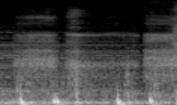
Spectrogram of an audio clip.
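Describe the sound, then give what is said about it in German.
A woman's heart pounds wildly in her chest despite a tablet she has taken. The rapid heartbeat thumps in low, muffled pulses, several beats in quick succession over a soft steady hum, with no voices present. “Obwohl sie schon eine Tablette genommen hat, hört es nicht auf, wie verrückt in ihrer Brust zu klopfen.”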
